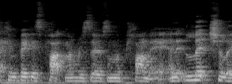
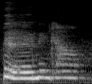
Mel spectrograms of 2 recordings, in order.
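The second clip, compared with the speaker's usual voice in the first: Birmingham in a high, put-on Scouse accent; saying the city name with a Liverpool twang; mock Scouse accent; 10 semitones higher, 4 dB louder than usual. Trying a Liverpool accent on a city name, Scouse accent. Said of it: "You said Birmingham in a Scouse accent".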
